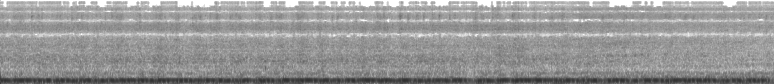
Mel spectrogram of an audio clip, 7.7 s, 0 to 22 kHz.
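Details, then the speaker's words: Pontiac GTO idling about 10 minutes after fuel pump reinstall with fuel pressure restored to 50 psi (previously stalled after 5–10 minutes); steady even idle, deep smooth note, no stumbles, misses or surging; runs healthy. "okay got the gto idling in the background and i'm just going to come back in here so i don't like a silhouette but it's been running for about 10 minutes so far"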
